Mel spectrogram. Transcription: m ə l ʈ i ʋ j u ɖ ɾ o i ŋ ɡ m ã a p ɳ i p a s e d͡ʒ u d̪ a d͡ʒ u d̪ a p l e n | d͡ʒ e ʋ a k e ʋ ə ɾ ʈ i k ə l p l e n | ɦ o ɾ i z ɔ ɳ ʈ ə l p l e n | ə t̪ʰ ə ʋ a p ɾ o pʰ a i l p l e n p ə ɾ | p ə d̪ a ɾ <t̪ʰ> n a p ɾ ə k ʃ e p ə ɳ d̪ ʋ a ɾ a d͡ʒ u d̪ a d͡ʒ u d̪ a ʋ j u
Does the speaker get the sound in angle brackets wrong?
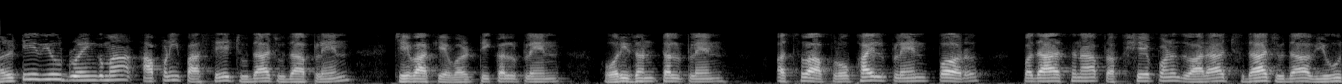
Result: no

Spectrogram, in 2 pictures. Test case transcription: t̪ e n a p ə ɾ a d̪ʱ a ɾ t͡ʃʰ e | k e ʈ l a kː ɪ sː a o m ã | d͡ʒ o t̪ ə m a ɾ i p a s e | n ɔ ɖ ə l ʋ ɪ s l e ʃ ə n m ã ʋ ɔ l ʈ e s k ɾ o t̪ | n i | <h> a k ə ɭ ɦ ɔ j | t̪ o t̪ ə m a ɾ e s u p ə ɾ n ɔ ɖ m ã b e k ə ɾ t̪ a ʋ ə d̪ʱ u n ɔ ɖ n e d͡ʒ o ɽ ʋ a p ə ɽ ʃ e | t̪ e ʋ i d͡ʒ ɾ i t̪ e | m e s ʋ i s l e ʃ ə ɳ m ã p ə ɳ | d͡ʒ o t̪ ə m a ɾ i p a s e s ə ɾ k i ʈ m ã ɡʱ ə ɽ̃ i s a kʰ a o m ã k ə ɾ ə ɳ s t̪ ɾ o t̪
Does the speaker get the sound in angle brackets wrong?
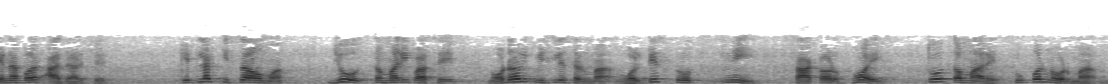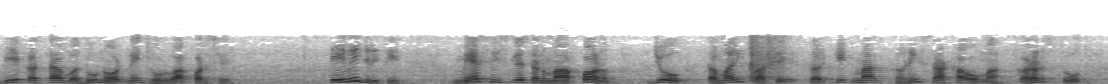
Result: yes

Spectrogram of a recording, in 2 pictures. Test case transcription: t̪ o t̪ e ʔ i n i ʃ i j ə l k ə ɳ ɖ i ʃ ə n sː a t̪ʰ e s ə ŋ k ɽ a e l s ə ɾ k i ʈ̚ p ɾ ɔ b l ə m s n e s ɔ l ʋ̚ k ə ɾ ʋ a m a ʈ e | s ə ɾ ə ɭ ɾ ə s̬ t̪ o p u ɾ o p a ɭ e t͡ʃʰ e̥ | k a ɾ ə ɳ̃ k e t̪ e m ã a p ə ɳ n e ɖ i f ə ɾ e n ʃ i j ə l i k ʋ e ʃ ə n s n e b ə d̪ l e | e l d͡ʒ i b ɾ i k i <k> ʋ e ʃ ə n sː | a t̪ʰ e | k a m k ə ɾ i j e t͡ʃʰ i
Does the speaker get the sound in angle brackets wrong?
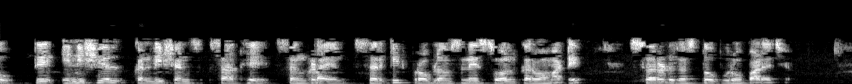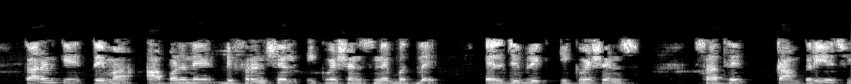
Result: no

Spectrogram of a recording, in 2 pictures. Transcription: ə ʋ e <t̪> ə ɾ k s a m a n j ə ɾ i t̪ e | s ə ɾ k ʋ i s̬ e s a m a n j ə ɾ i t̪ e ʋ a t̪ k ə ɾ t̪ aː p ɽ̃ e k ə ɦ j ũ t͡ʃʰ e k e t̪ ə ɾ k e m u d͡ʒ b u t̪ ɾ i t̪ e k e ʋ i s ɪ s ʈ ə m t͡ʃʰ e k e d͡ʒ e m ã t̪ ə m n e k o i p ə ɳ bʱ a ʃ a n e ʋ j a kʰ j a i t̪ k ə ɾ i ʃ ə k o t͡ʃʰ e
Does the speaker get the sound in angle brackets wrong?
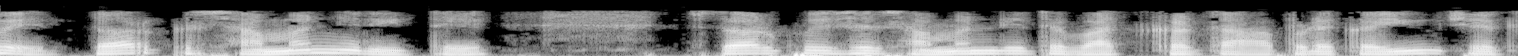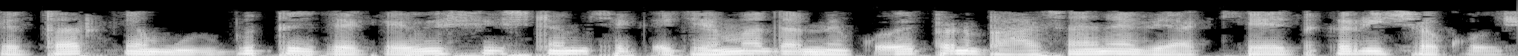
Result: no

